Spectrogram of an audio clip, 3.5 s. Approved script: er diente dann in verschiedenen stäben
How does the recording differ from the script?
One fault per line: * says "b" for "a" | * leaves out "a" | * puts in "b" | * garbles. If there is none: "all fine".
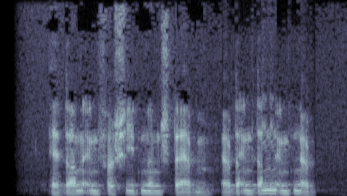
* leaves out "diente"
* garbles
